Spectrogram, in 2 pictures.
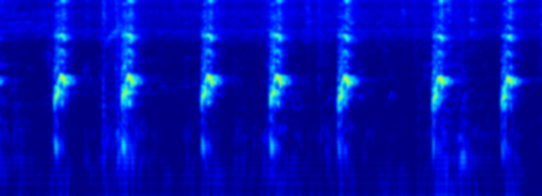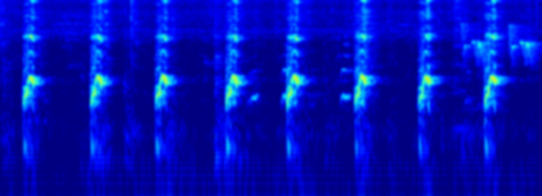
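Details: Female white-breasted waterhen decoy delivering a long run of repeated harsh 'kook' notes, about ninety per minute, fairly even in pitch and loudness, with occasional faint extra clicks in the background.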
